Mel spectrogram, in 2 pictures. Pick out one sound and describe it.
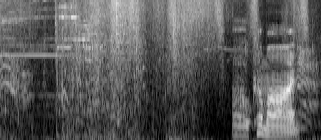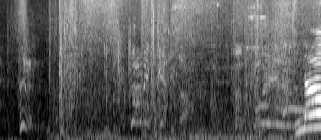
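Magic blasts whoosh and clash.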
